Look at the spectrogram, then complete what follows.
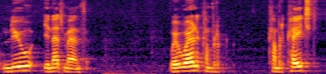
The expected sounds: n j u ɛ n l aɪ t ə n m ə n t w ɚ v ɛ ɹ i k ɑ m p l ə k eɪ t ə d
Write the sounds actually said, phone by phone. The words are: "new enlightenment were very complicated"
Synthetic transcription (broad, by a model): n j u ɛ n aɪ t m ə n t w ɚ w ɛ l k k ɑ m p l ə k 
